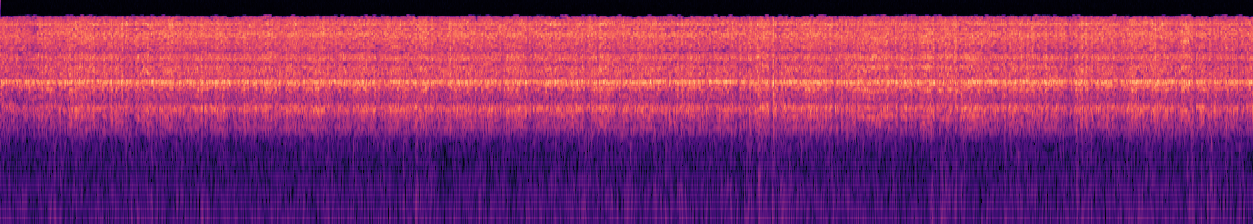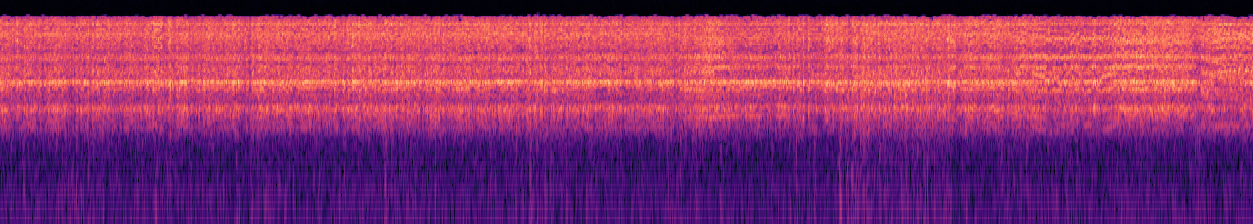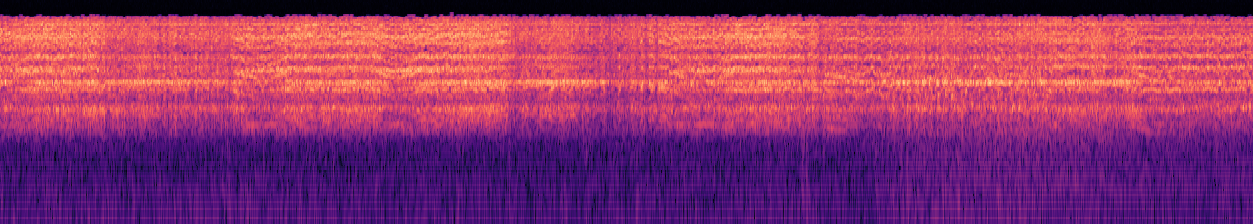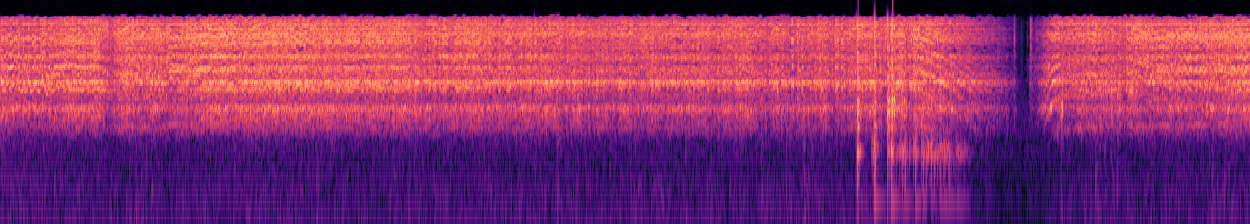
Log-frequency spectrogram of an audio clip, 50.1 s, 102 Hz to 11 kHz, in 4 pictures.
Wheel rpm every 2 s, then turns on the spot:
230, 230, 230, 230, 230, 240, 230, 240, 230, 230, 230, 220, 220, 230, 220, 230, 220, 200, 210, 210, 230, 230, 230, 130, 170.
none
